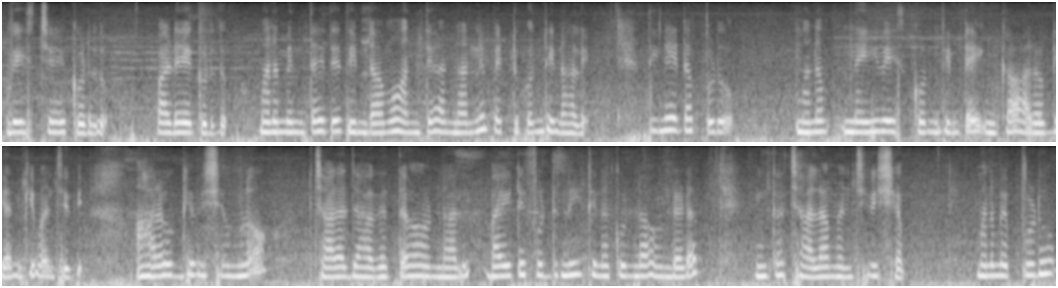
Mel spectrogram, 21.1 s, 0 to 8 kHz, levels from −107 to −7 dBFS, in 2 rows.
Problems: none marked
